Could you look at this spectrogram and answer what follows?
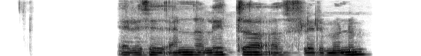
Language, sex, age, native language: Icelandic, male, 30-39, Icelandic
